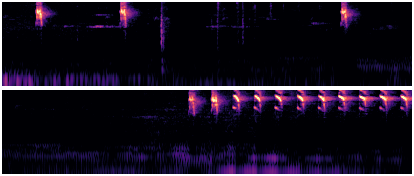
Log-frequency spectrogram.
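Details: Velvet-fronted nuthatch, training audio for caged birds to learn: a few isolated high chips over a faint low hum, then a steady series of sharp high notes repeated about four per second.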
